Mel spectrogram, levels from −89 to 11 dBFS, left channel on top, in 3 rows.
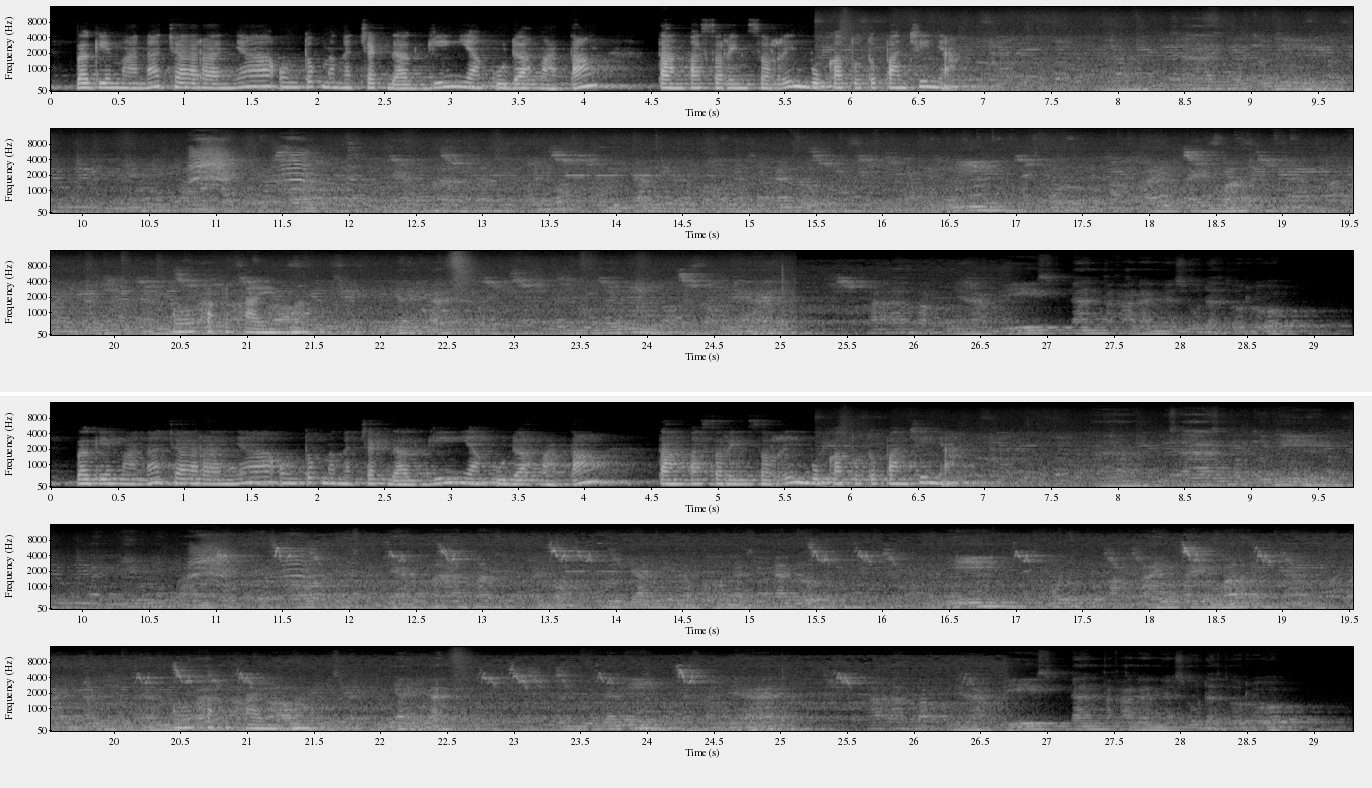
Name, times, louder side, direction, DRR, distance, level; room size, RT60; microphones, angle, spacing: voice 1, 0.2-4.1 4.6-6.8 20.5-20.6 21.0-21.6, left 2 dB, 70° left, 11 dB, 0.8 m, -21 dB
sound 1, 5.7-25.1, left 3 dB, 30° left, 0.5 m, -35 dB
voice 2, 7.8-9.6 10.0-15.6 16.2-16.9 17.2-22.5 23.3-25.0 25.7-28.7, equal, 20° right, -2 dB, 3.9 m, -33 dB
sound 2, 11.0-26.7, right 4 dB, 65° right, 2.2 m, -40 dB
13.5 x 10.5 x 6.8 m, 1.4 s
head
